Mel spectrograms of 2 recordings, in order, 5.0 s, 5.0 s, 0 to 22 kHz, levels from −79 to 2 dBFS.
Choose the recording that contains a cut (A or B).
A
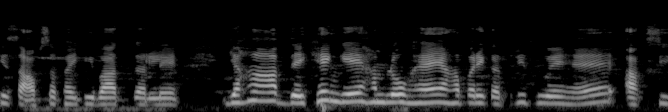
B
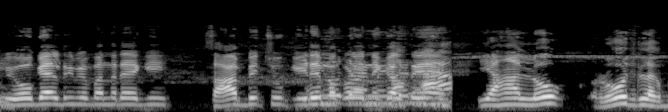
B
